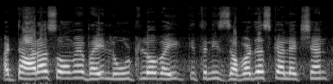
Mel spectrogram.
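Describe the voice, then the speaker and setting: High, eager woman with a Karachi Urdu accent. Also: fairly even intonation, moderate pace. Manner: enthusiastic, repeats praise and prices. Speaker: shopping vlogger. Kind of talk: upbeat shop-tour vlog. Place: busy clothing shop indoors.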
